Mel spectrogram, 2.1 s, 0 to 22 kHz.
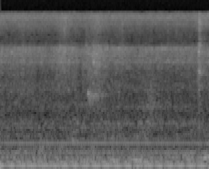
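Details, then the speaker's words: Suction machine running during a closed endotracheal suction practical demonstration: steady low motor hum while the catheter is withdrawn with intermittent suction for no more than 10 seconds (usually about 6). "sudah kita tarik tidak lebih dari 10 detik biasanya 6 detik sih ya pas ditarik ini sambil di pijit ya pijit sambil kita tarik enggak lebih dari 10 detik"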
